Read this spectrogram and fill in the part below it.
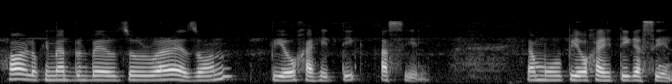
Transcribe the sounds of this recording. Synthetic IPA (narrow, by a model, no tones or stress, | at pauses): hɔjlokʰimat̚bɛɹzoɹuaɹɛzɔn | pijɔxaɦitːik | asḭl | tamʊɹpijɔxaɦitːikasil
